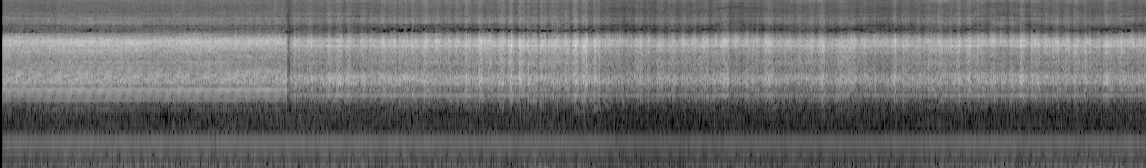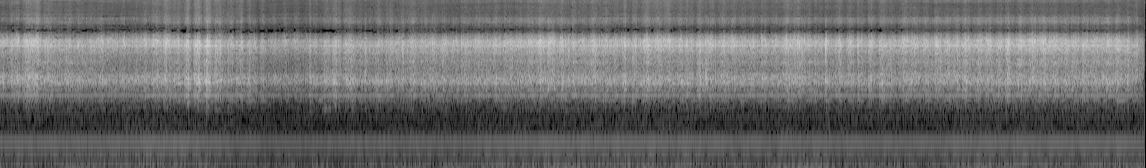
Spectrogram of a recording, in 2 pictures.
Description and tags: Static from a handheld radio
